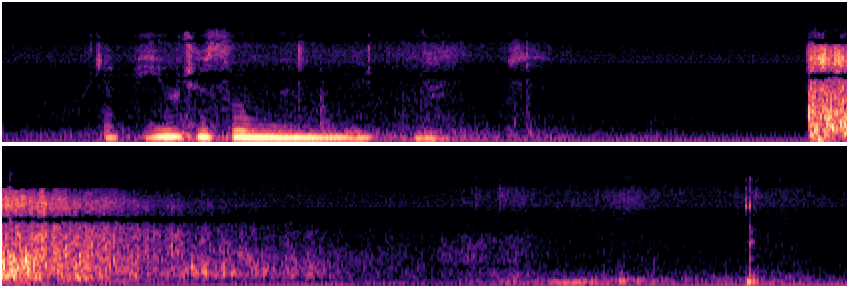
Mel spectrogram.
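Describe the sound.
A single loud gunshot fired at night outside a house by a garden arbor, with an abrupt crack and a long, rumbling decay; a short voice sound comes before it, and faint scattered noises follow.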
